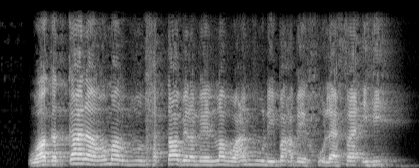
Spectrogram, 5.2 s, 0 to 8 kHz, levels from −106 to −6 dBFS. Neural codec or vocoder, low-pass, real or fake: codec, 16 kHz, 0.4 kbps, LongCat-Audio-Codec; 7.2 kHz; fake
